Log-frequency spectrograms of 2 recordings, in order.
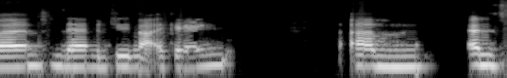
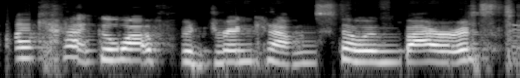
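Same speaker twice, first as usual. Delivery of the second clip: higher-pitched, mock-distressed quote; upset; 5 semitones higher than usual. Friend too embarrassed to go for a drink, mock upset. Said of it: "She was so upset".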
